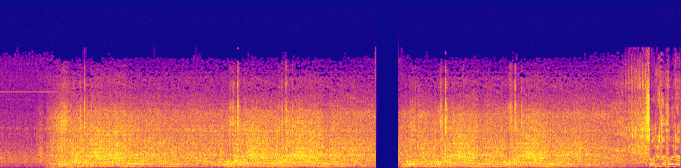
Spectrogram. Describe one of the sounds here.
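A car engine revs loudly again and again, its pitch rising and falling.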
